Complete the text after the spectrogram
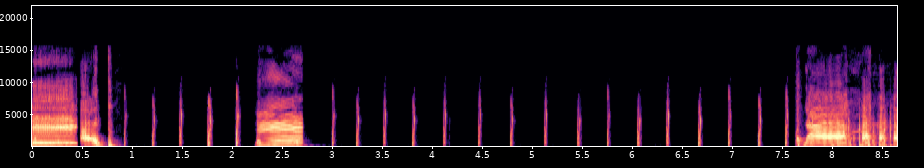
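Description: Tiny footsteps tap quickly and evenly across a hard surface.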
